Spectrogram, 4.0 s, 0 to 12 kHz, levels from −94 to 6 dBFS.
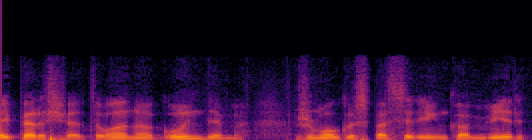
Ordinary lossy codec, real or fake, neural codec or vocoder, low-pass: AAC, 32 kbps; fake; codec, 16 kHz, 0.8 kbps, ZipCodec; 7.2 kHz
